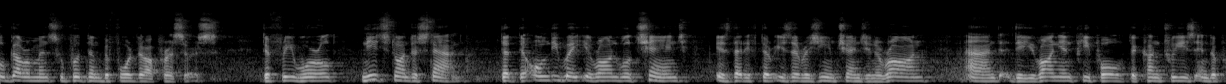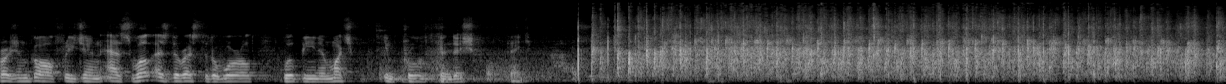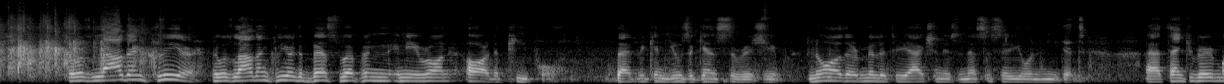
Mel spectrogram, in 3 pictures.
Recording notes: Iran Democratic Transition Conference: Panel introducing the National Council of Iran.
